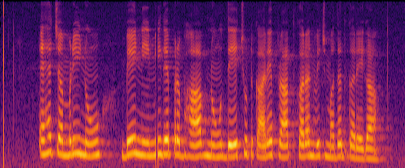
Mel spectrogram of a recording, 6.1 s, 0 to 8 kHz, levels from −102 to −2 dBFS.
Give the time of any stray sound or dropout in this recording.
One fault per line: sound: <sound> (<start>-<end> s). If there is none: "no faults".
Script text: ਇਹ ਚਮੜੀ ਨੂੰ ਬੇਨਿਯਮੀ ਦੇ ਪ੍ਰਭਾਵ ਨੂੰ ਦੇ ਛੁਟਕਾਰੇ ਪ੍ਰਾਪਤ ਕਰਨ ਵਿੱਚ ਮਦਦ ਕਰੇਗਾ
sound: dropout (2.3-2.4 s)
